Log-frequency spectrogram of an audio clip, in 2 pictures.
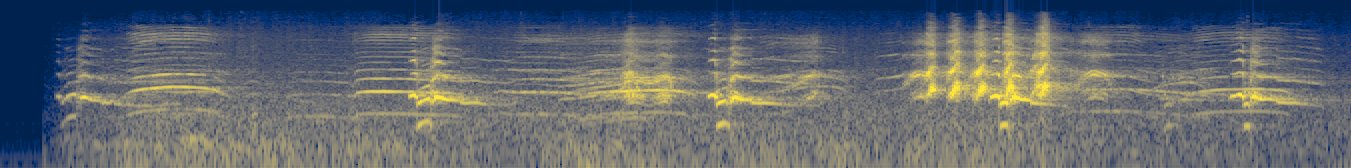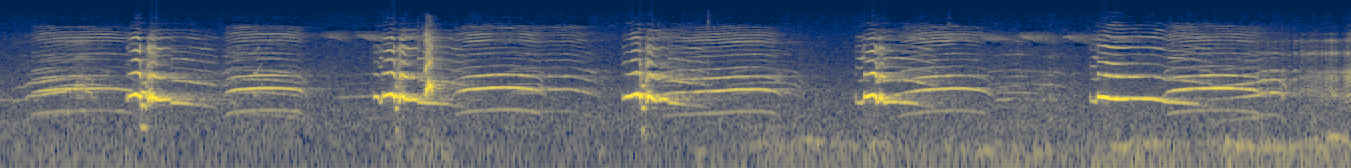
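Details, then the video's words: Ring-tailed lemurs giving spacing calls as they go to roost at Berenty Reserve, Madagascar: overlapping wailing, mewing cries with rich overtones, several voices calling in bursts roughly every two seconds, some rising and falling. "Ring Tailed Lemur / Spacing Calls On Going To Roost"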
